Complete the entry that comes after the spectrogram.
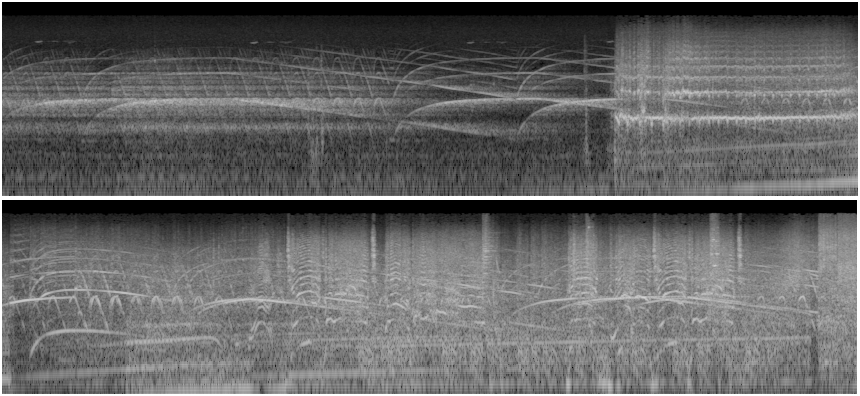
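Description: Wailing sirens rise and fall over each other in a film car chase, growing louder and denser partway through as engines roar and tires screech under the overlapping siren sweeps.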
